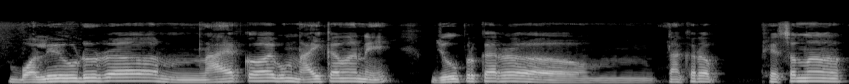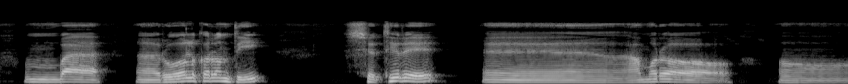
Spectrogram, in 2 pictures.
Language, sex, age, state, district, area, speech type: Odia, male, 60+, Odisha, Puri, urban, spontaneous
